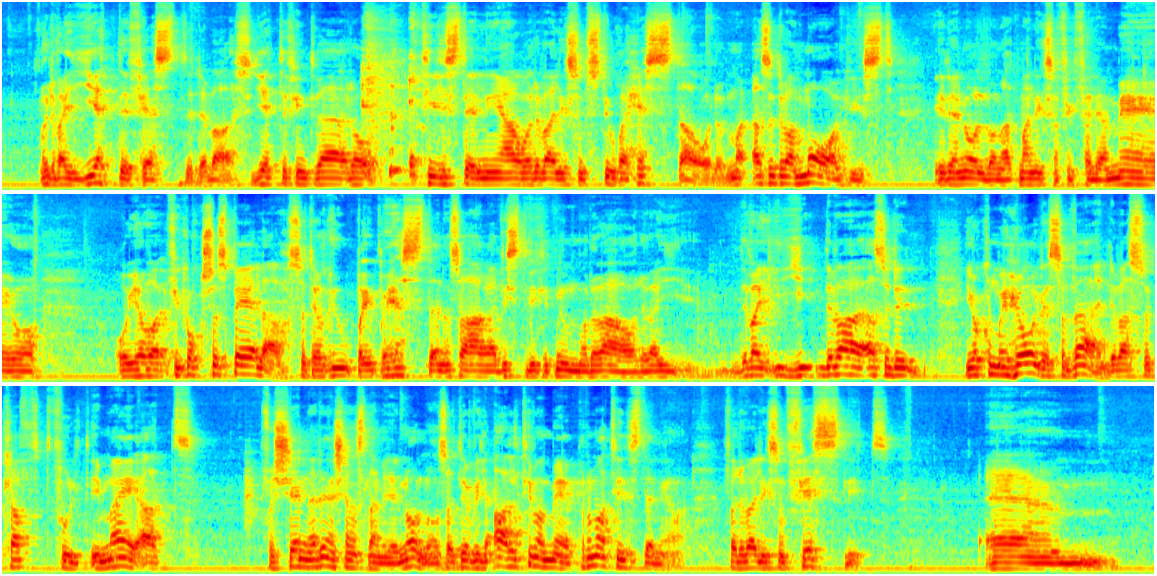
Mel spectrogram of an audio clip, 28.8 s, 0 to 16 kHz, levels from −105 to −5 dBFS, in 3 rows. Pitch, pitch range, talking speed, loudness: 120 Hz, 115-135 Hz, 185 wpm, -16 LUFS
